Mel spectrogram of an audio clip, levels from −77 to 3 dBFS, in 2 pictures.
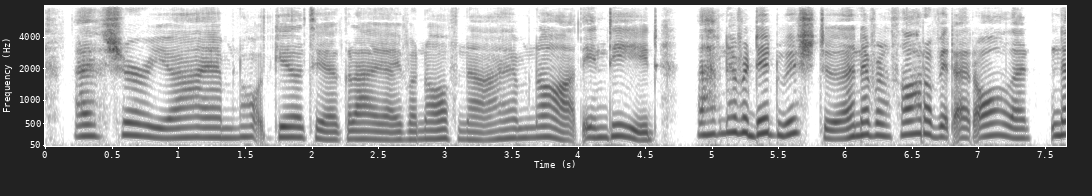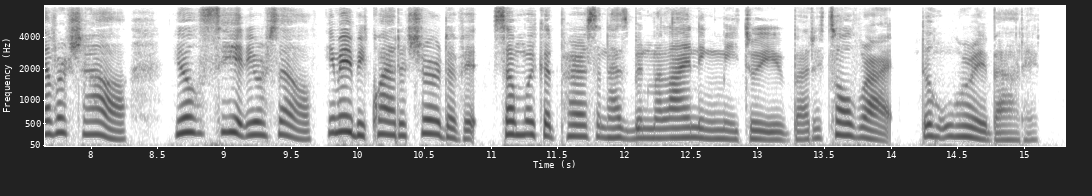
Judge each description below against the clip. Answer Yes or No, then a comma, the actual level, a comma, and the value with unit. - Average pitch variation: No, wide, 6.2 semitones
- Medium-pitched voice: No, high, 215 Hz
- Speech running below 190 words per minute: No, fast, 205 wpm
